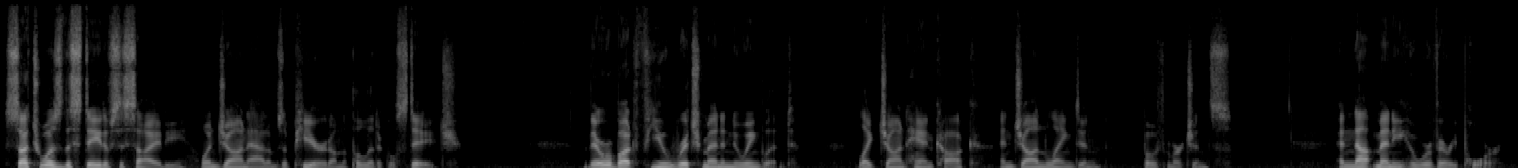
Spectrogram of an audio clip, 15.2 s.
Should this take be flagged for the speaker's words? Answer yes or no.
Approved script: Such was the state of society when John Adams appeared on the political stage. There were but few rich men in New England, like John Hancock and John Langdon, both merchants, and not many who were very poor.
no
